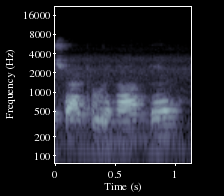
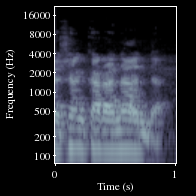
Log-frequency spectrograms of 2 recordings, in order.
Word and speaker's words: Shankarananda: How do you say it? Chakrananda? Is that his name? Yeah, Shankarananda. Shankarananda from Melbourne.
